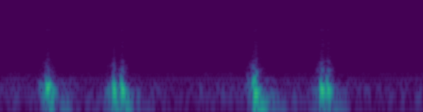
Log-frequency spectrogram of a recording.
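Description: Heartbeat sound effect: two slow double thumps (lub-dub), about a second apart, over a faint steady hum.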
